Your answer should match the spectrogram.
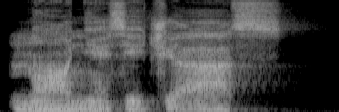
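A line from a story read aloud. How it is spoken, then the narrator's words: Monster's whisper. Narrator (Russian): прошептало чудовище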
